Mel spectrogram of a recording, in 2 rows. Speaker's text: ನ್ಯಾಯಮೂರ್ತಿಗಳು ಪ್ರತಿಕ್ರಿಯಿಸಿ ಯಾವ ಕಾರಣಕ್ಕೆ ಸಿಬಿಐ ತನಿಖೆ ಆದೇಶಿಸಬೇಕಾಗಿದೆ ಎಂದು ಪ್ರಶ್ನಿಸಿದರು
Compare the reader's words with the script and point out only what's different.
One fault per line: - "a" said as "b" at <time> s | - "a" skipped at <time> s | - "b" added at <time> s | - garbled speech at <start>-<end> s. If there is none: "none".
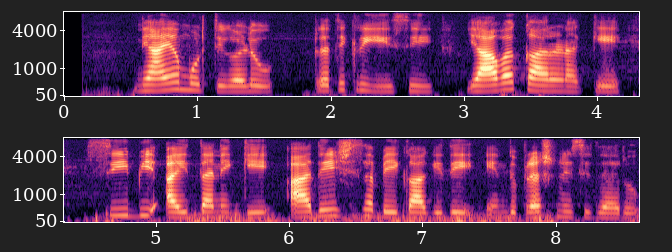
none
